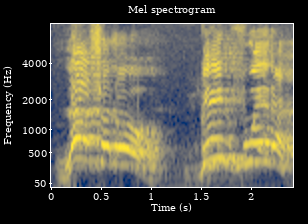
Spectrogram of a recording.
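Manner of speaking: authoritative, commanding, high, swooping voice. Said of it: "con voz de autoridad".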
